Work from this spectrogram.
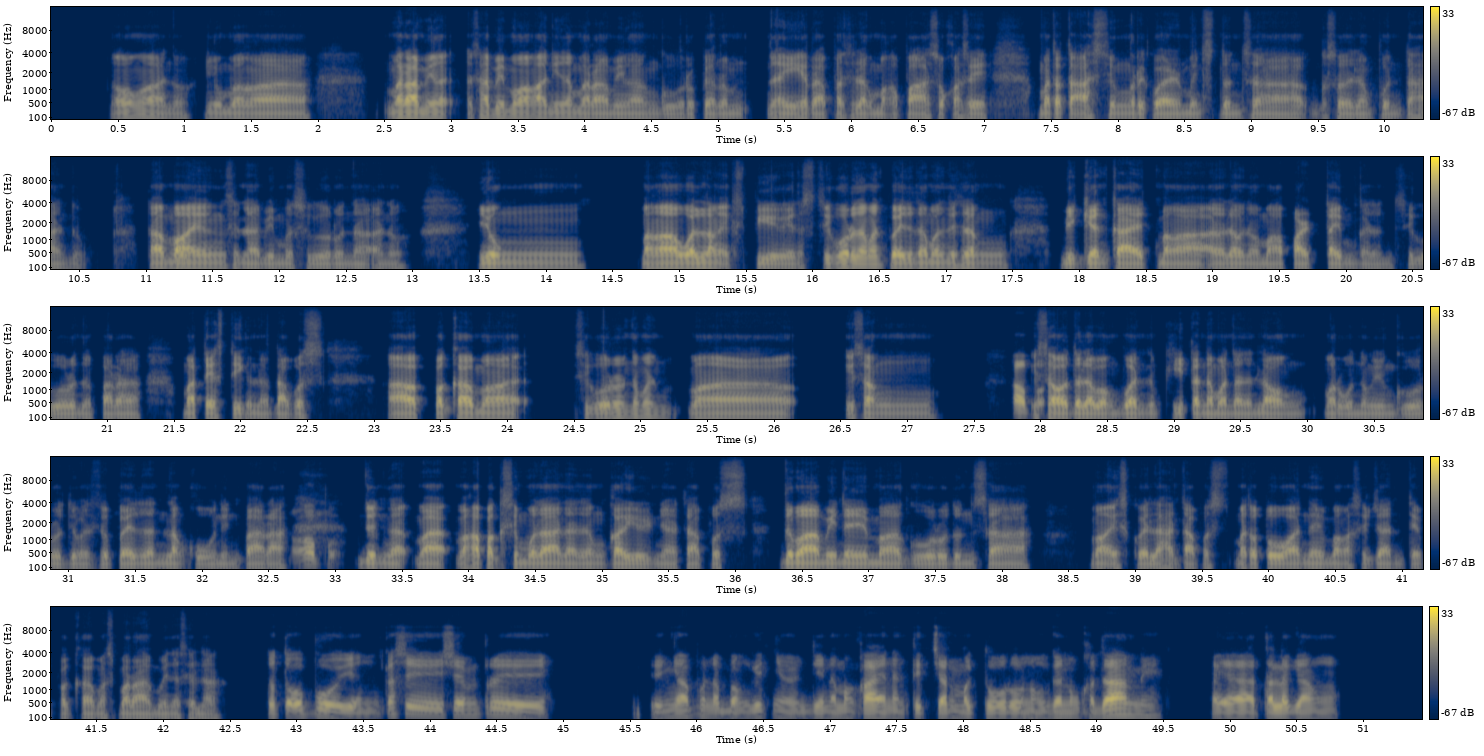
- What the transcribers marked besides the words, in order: tapping
- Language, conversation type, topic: Filipino, unstructured, Paano sa palagay mo dapat magbago ang sistema ng edukasyon?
